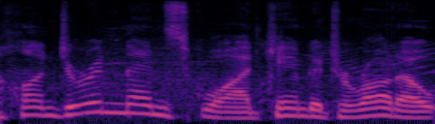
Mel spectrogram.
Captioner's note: cheers and Applause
